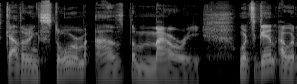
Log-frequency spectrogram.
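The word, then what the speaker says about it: Māori: and we're playing the Maori? It's not the Maori, it's the Maori. Sorry, I've been saying it wrong.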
